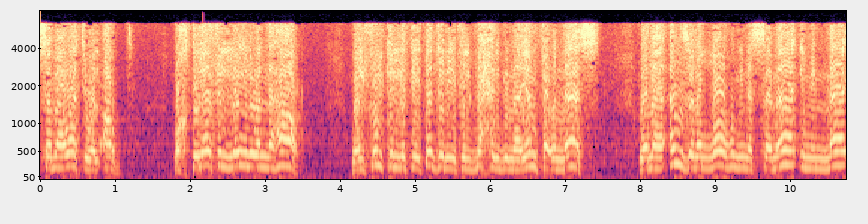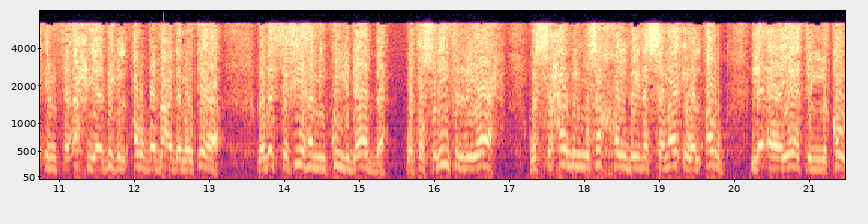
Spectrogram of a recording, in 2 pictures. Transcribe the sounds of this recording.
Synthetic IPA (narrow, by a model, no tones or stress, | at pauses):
sːamaːwaːt̪ɪwalʔɑɾˤd̪ˤ | wɪxt̪ɪlaːfalːajlwanːaɦɑːɾˤ | walfʊlkalːat̪iːt̪ad͡ʒɾiːfilbaħɾɪbɪmaːjanfaʕʊnːaːs | wamaːʔanzalalˤːɑːhʊmɪnasːamaːʔɪmɪmmaːʔɪnfaʔaħjaːbɪɦɪlʔɑɾˤd̪ˤbaʕd̪amawt̪ɪhaː | wabaθːafiːɦaːmɪnkʊlːɪd̪aːbːa | wɪt̪ɑsˤɾiːfarːɪjaːħwɪsˤːɑħaːbɪlmʊsaxːɑɾbajnasːamaːʔɪwalʔɑɾˤd̪ˤlɪʔaːjaːt̪ɪlɪqɑw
